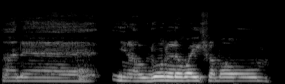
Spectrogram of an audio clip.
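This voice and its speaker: A middle-aged man from Liverpool, England, gives a candid, rambling testimony at a recovery meeting over a video call, often restarting his words and asking "you know what I mean?" His voice is a little high, dark, and monotone, and he speaks unhurriedly.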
